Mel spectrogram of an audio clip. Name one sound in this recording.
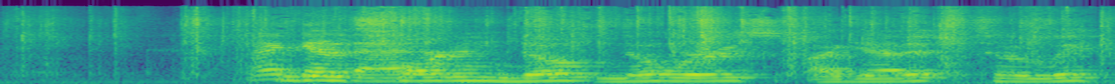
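A foil wrapper crinkles as it is torn open.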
